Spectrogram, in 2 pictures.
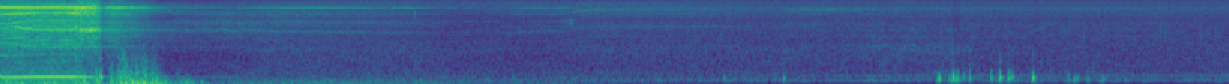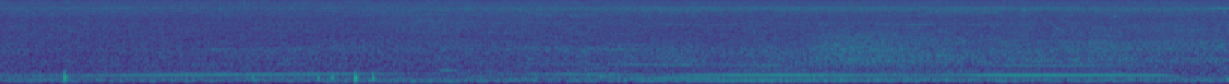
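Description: Electric RC sport glider's brushless motor and propeller whining at full throttle close by for about the first second, then dropping away suddenly to a faint, distant drone as the plane climbs out. A few sharp clicks come around six to seven seconds in.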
